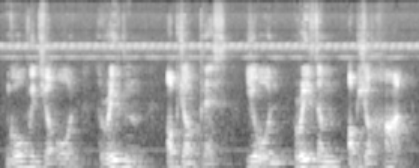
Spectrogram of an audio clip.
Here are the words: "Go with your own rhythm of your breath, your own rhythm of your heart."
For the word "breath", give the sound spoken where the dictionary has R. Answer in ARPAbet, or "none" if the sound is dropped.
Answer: L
